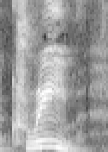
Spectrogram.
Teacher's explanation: I always have the E sound, the long E sound, which makes my lip go E.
